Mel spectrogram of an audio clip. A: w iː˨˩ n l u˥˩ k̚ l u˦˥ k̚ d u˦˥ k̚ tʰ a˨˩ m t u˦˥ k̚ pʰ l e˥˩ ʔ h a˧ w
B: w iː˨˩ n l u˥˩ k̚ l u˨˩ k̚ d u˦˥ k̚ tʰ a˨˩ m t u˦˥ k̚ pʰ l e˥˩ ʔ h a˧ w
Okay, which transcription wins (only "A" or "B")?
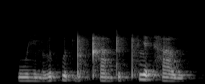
B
